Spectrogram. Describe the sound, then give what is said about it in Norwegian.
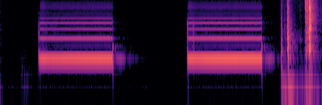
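Two long, steady telephone ringback tones, each about a second, separated by a pause, followed by a brief clattering burst like a receiver being picked up. No one speaks. “Vi ringer Lars Stokstad.”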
